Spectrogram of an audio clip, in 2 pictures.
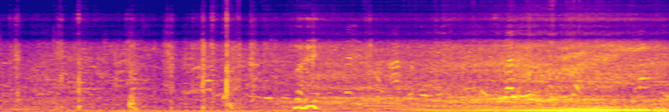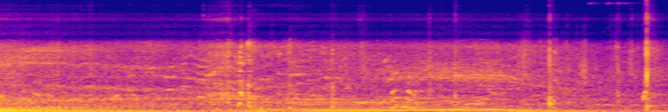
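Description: A motor scooter passes, its engine growing louder to a peak about seven or eight seconds in and then fading away. Sharp taps of badminton rackets striking the shuttlecock are heard in the first few seconds and again near the end.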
